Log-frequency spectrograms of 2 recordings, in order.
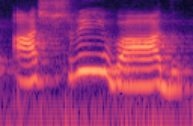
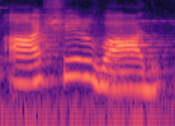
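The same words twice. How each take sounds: First: आशीर्वाद said slowly and loud, the wrong way; the incorrect आशीर्वाद, slow; wrong pronunciation. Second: आशीर्वाद said carefully, the right way; correct pronunciation. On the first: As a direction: show the mistaken आशीर्वाद. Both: Shown as a demonstration. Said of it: "इसका शुद्ध रूप होता है".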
